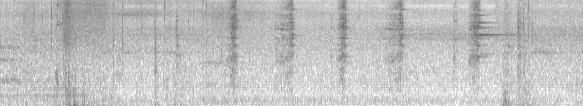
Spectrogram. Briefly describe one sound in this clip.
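A blade swings and slices through the air with sharp whooshes.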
